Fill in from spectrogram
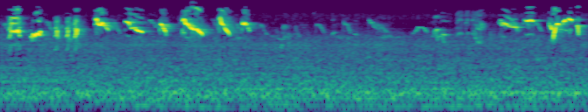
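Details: Oriental white-eye (peleci) training song in the ngeriwik style for ngeriwik and ngepelong; loud, high, slurred chirps in a hurried string, a quieter stretch of faint twitters, and a final flurry of sharp notes.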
